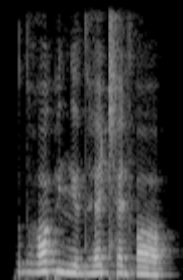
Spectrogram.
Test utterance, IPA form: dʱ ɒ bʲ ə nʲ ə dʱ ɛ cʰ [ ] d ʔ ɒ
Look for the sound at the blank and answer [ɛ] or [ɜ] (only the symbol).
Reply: ɛ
